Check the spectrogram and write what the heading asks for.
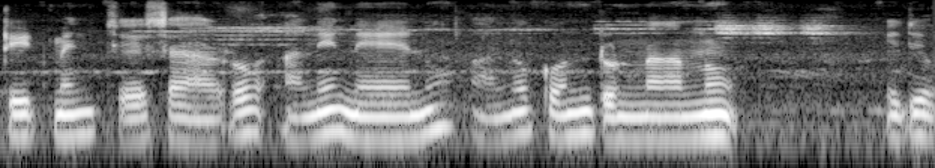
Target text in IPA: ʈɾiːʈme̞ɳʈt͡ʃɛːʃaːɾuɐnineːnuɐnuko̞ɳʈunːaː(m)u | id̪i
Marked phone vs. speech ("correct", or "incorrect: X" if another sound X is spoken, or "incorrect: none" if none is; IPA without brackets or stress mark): incorrect: n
